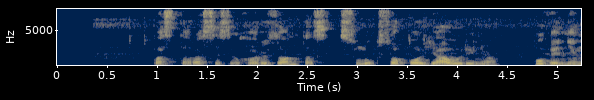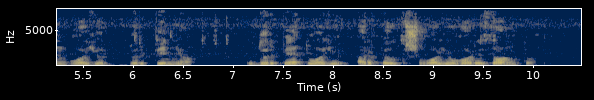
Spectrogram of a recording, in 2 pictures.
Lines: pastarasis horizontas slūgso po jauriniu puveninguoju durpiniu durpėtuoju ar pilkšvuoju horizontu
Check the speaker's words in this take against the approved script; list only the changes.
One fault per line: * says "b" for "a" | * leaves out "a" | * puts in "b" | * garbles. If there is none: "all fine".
all fine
